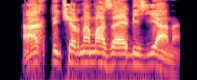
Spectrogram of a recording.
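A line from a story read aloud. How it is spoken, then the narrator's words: Yelled. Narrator (Russian): заорал Полшер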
